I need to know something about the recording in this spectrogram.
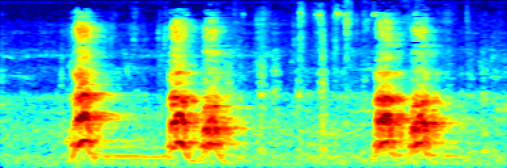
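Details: A male Dobermann gives a few deep, harsh barks, some doubled, with short pauses between them.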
